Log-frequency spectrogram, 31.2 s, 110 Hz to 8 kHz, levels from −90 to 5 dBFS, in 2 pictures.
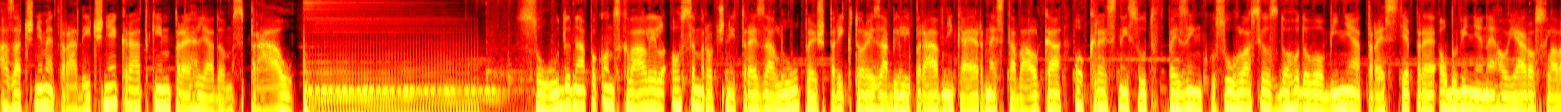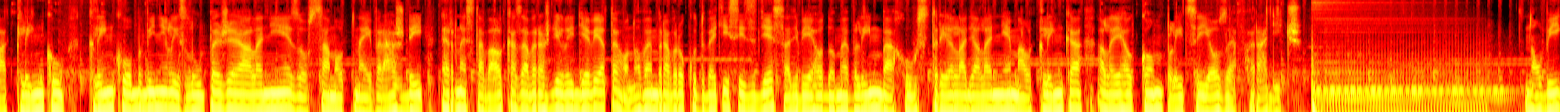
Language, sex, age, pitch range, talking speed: Slovak, male, 40-59, 100-115 Hz, 125 wpm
